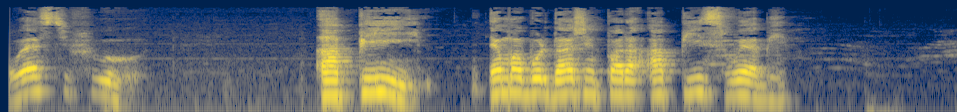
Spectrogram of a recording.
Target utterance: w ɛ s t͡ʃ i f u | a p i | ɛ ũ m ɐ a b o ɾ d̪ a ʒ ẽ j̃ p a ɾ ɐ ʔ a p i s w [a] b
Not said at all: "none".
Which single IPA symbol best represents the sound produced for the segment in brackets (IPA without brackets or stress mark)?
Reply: ɛ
